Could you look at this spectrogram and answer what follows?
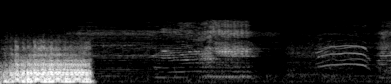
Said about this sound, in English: That's a drawer. That's people pushing like Coke cans and like sliding drawers. See, it's a guy pulling a drawer, and it sounds like Chewbacca.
